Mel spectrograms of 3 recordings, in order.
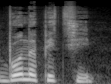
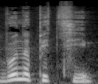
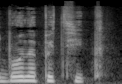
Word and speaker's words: bon appétit: английском языке говорит кому-нибудь «bon appétit». Причем американцы, они часто неправильно произносят эту фразу, и можно услышать «bon appétit».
